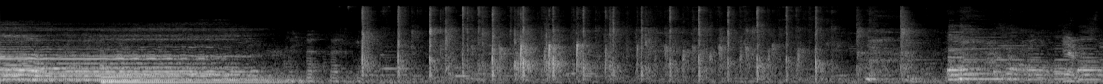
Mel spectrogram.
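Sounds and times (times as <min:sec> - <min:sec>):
small audience applauding: 0:03.6 - 0:09.4.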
